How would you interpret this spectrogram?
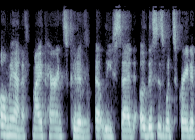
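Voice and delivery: ordinary talk, nothing marked

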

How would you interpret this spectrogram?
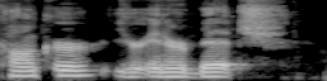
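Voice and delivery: ordinary talk, nothing marked

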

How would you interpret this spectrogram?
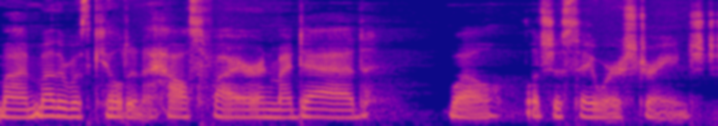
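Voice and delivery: ordinary delivery

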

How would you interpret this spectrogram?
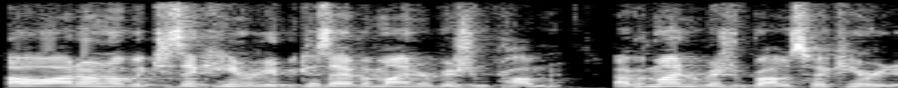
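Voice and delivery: fast, high, stumbling over words in a rush. Retelling ordering a sandwich in a loud room: imitating own rushed stammering speech. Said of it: "I keep saying really fast, like, tripping over my own words".

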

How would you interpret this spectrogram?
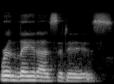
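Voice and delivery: plain reading voice

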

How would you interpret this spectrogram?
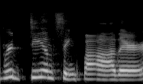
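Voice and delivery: put-on fed-up, cranky teenage voice, dismissive. Retelling a prince's reply to his father: imitating a cranky teenager. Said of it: "prime, like, cranky teenager".

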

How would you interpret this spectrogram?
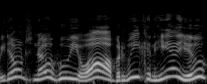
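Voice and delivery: high Liverpool accent. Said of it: "Where is your Beatle accent?".

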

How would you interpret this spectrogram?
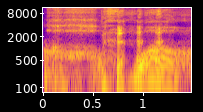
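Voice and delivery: mock awe, struck with pure wonder. Retelling first seeing a racy scene on tape as a kid: imitating own awed reaction. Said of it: "just in awe".

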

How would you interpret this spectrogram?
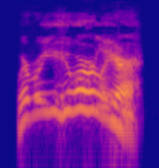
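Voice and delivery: very high, shrill, loud, really angry outburst. Voicing an angry villain questioning a player: really mad. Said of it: "he gets really mad and says".

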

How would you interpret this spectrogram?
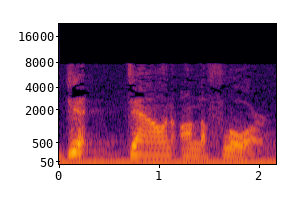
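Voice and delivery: mock nasty, mean-spirited, slow delivery. Retelling a story, quoting a man the woman hears, in a mock-mean voice. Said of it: "in a very mean voice say".

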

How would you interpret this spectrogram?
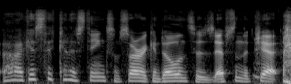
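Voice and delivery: insincere, fake sympathetic tone.

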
